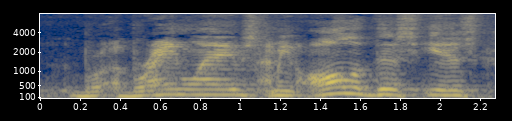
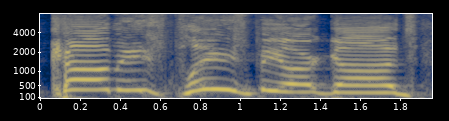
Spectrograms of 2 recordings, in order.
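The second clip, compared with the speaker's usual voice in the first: high, whiny, pleading mock voice; mocking parody, pitched high and loud; mock groveling liberal women; 11 semitones higher, 3 dB louder, slower than usual. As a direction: grovel and whimper like apologetic activists. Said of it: "We're all like".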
